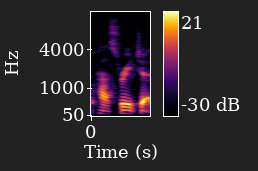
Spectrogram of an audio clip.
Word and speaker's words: Pasricha: Like I always say, Neil Pasricha. It's like passing a salt shaker, reaching for it, and then relaxing afterwards. Pass, reach, which has worked well for years until I did an interview on BBC India.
